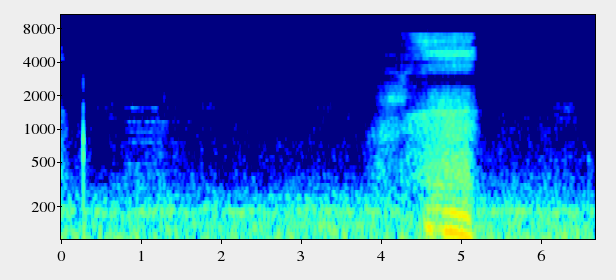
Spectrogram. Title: Snoring Doberman #shorts #deepsleep #pets #doberman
